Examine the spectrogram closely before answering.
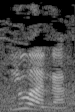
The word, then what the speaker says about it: Luana: Wait, do I pronounce that right? Luana. Right. It's like moon. Okay, Luana.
